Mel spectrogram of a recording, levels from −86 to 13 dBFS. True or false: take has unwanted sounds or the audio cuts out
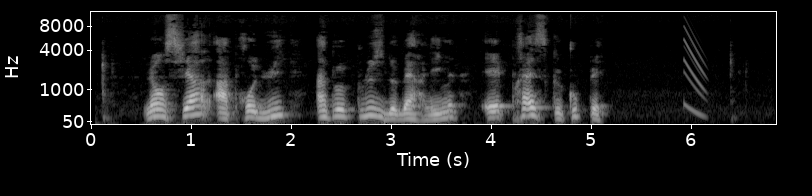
true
